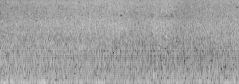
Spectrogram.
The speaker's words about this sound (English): Stand on a rocky headland above the turbulence of the tidal surge flowing like a river.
